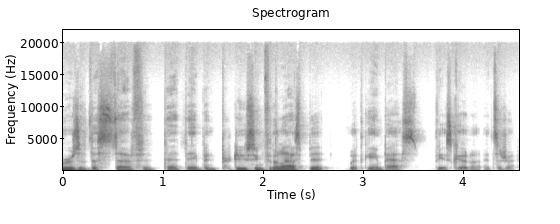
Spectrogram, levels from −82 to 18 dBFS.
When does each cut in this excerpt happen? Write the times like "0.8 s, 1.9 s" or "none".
3.5 s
